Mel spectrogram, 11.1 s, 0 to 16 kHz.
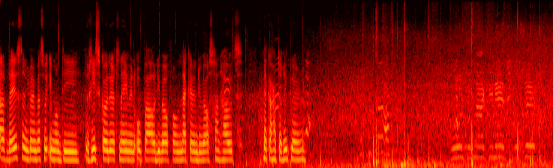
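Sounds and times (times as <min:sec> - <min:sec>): boots kicking football: 0:01.8 - 0:11.0.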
